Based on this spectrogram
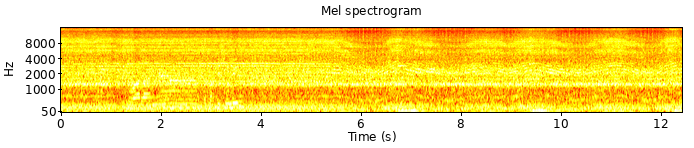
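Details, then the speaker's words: T120SS fuel-injected engine, revved: steady flute-like whistle rising and falling with each rev, heard as the pump draws oil; a dented oil pan presses against the oil pump pickup. "Oke Bro jadi suaranya itu berasal dari bawah yaitu dari pancit poli ini yang penyok jadi panci ini karena terlalu di dalam akibatnya adalah pompa oli atau corong dari ujung pompa oli itu mepet dengan plat dari panci oli ini sehingga terjadilah suara seperti ini ketika oli naik atau oli disedot"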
